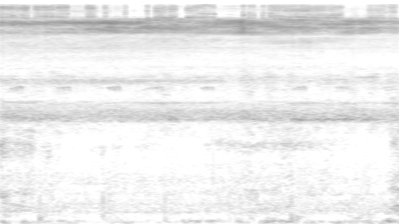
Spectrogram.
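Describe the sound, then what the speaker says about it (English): Crickets and other night insects chirp in a steady high-pitched chorus on a midnight walk far from town, continuous and fairly faint, with no voices. "All I can hear are the bugs"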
